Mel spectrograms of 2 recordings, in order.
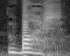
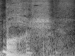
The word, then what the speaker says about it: Bahr: Tam nasıl telaffuz edeceğim grubun adını? – Ceren'cim. Bahar. – Bahar.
